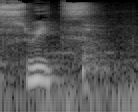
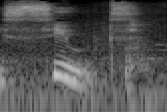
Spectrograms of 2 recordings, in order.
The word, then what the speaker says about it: suit: And the last word for today is pronounced as sweet. Today he was sweet to the office. So the word is actually suit. Suit, not sweet. Not sweet. Suit.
